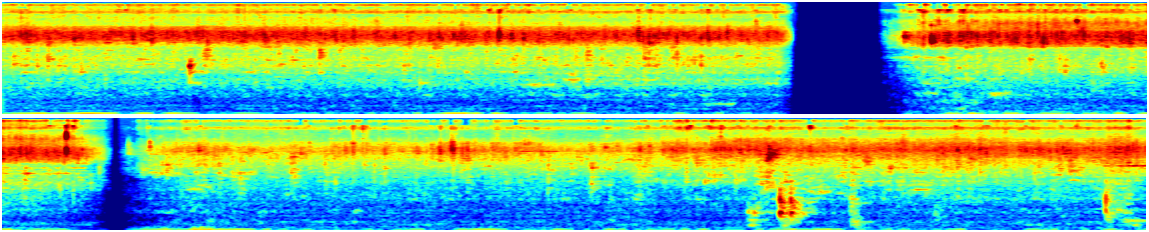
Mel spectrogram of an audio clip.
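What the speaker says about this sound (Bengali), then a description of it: "কিছুক্ষণ সময় নিয়ে চিংড়ি ভালোভাবে কষিয়ে নিলাম" Prawns cooked down with spices in an oily pan give a steady, moderate frying sizzle with occasional stirring scrapes. It breaks off into silence twice, briefly, then resumes. No one speaks.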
